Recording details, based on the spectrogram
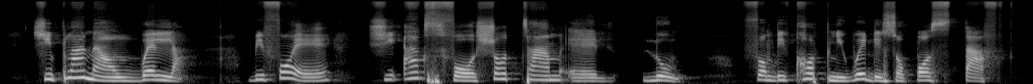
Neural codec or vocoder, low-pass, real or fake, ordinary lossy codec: autoencoder, 48 kHz, 32 numbers a frame, DAC-VAE, trained on Japanese speech; none; fake; none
